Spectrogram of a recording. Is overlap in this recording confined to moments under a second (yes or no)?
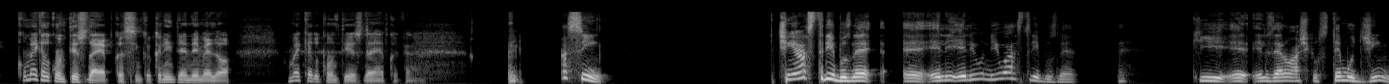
yes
